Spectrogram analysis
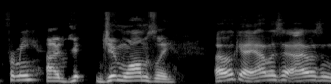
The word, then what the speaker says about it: Walmsley: you say his name for me uh Jim Walmsley okay I was I wasn't that far um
